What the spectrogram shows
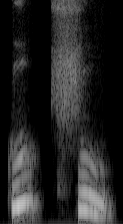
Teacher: For fa, you will give humps. Humps is a flow of breath.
